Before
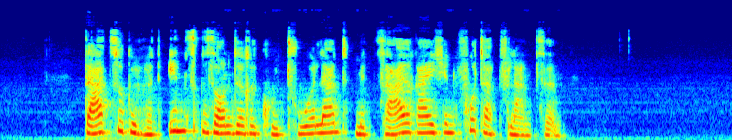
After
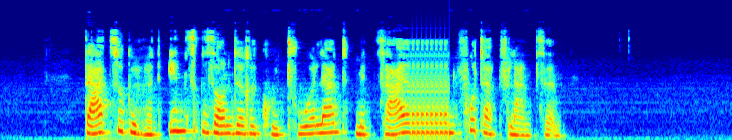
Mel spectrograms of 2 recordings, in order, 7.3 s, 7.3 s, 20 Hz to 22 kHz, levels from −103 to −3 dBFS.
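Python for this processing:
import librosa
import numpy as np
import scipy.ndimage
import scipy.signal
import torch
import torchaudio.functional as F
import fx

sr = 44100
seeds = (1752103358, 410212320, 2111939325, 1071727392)

y = fx.buffer_glitch(x, sr, at_s=(4.07,), block=2048, repeats=8)
y = F.gain(torch.from_numpy(y), -2.5).numpy()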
